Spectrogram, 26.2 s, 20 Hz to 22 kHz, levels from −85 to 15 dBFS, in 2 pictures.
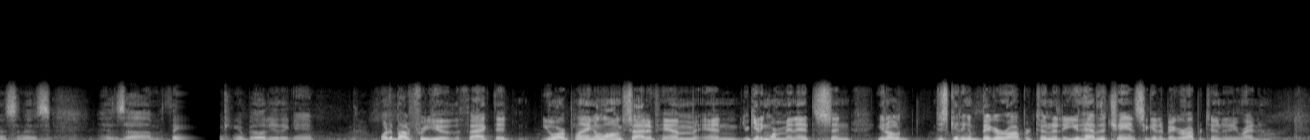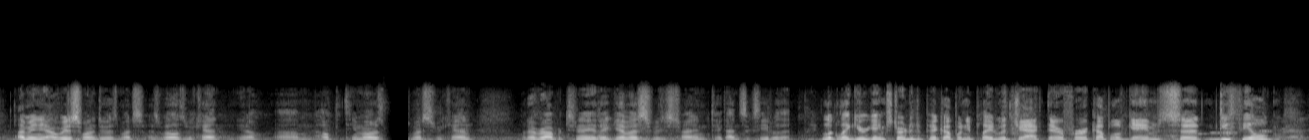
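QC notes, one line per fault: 1.77–2.22 s, call audio freeze: packets were likely held up in transit until the jitter buffer ran dry, so the receiver stretched the last sound into a fading buzz for 424 ms, about 230 ms of it silent, then resumed where it stopped with nothing lost.
7.43–9.23 s, jitter buffer speed-up: the buffer had built up excess audio and the receiver trimmed it by cutting many short pitch-period pieces, around 0.4 s in total. The sound runs at 123% speed at unchanged pitch and comes across as hurried.
16.92–17.20 s, call audio freeze: the same kind of packet stall likely emptied the buffer again. The last sound carries on as a fading buzz, then silence, filling 263 ms, about 190 ms of it silent, before the audio picks up without any loss.
20.30–21.67 s, jitter buffer speed-up: after another backlog, the receiver again dropped repeated pitch-period slices, roughly 0.3 s worth, to reduce delay. 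Playback rises to 119% speed with the pitch held, giving a rushed stretch.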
